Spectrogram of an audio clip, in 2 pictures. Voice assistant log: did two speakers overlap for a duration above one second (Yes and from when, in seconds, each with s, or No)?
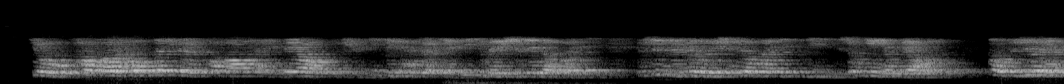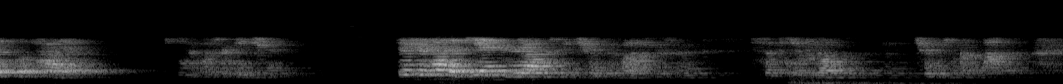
No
